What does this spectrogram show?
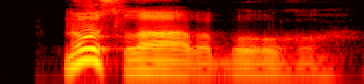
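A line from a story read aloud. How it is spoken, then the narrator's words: Relieved exhale. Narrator (Russian): выдохнул Белых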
